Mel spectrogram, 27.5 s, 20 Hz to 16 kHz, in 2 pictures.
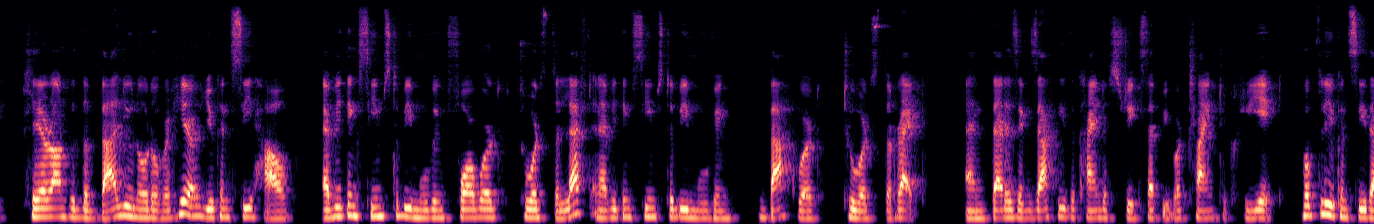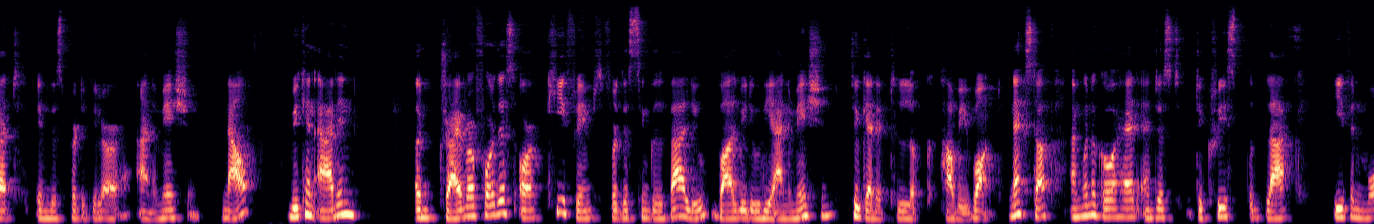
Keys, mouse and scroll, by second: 0.0 click, 0.0 scroll up 4, 0.1 middle click, 1.2-16.5 shift+drag, 17.1-17.7 scroll up 2, 17.7 middle click, 17.8 scroll up 1, 18.2 click, 18.8 click, 23.6-24.0 scroll down 6, 23.7 middle click, 24.4-25.3 scroll up 3, 25.4-27.1 drag.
